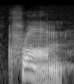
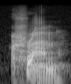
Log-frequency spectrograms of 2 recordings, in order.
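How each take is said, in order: First: The vowel sounds like the 'aw' in lawn. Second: The vowel is a short flat 'a'. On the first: "In Connacht, then, it's more like crawn" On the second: "And then in Ulster, cran"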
